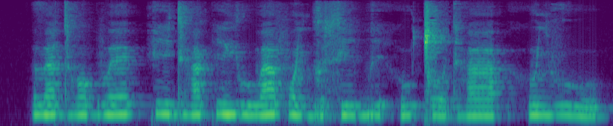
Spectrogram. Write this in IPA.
ð a dʱ ɔ b β ɛ | k i dʱ a k i j u w a f ɔ lʲ ɡ ʊ s i b i h u ǀ o dʱ a | h u lʲ v u

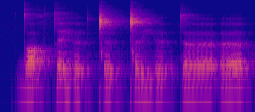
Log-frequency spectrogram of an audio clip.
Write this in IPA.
d̪ ɒ x t̪ ɛ j ʏː ʔ ǀ ʏ ʔ ǀ ʏ j ʏ ʔ t̪ œː ʔ œ

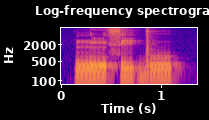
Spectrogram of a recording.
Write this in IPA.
n ĩ˨ s i˧ ɡ u˧

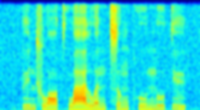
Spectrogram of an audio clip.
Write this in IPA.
p y˥ n ʂ w ɔ˨˩ t̪ʰ w ä˧˥ l w ə˥˩ n t͡s ʊ˥ ŋ pʰ u˨˩ n̪ u˥˧ t̪ y˥˩

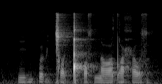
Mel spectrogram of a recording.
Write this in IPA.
i ɡ k͡p ɵ ɡ ǀ ɒ ǃʰ o sˤ n a ə̯ dˤ æ ħ ɔ z

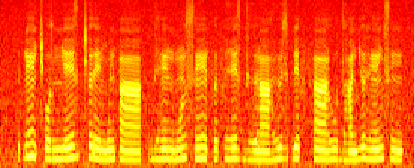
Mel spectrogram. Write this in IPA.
ɓ ẽː˧˥˧ cʰ o˨ z ɲ eː˨˥ z cʰ ɘ˧˥˧ ɾ eː˨ ŋ w ĩ˨˥ p ãː˨ | dʱ ẽː˨ ŋ b õ˨˥ z s ẽː˧˥˧ f ɘ˨˥ f ɦ e˧˥˧ z dʱ ɘ˨ ɾ ãː˨ ɦ ʉ˧˥˧ z ɓ e˧˥˧ f θ ãː˨ ɣ u˨ dʱ ã˨ ʎ ɘ˧˥˧ ɣ ẽː˨˥ ʎ s ĩ˨

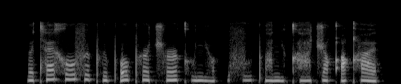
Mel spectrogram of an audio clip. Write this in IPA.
ɘ tʰ ɛ x o f ø pʰ ɨ pʼ o pʰ ə˞ t͡ʃʰ ə˞ kʰ ṳ nʲ ɔ̤ | f ṳ pʼ a̤ nʲ ṳ kʰ a̤ t͡ʃ ø qʼ ɘ qʰ ɛ

